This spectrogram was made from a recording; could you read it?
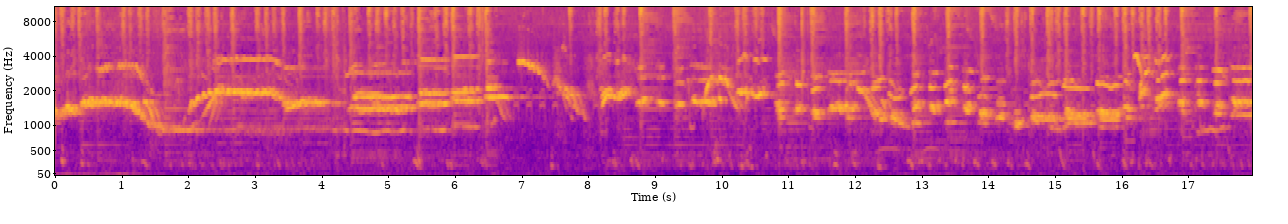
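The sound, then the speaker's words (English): A song voiced as a whistled chorus of birds: several high, bright melodic lines overlap, sliding and trilling over a low accompaniment, steady and fairly loud throughout with no talking. “It's a chorus of birds.”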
